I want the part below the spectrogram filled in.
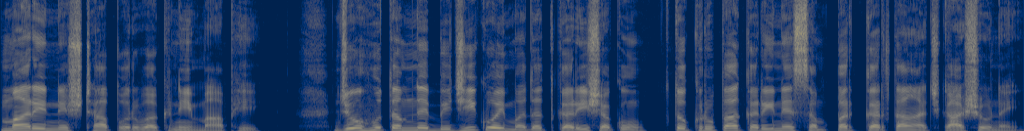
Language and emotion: Gujarati, sad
